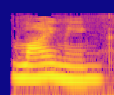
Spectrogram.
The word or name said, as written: liming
